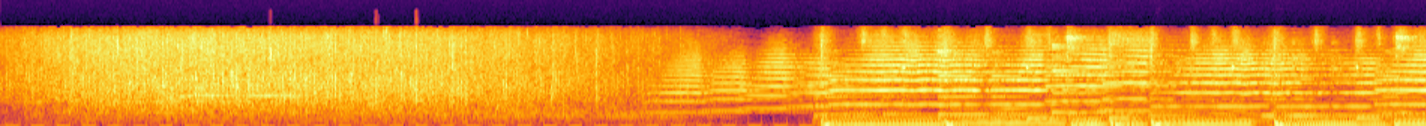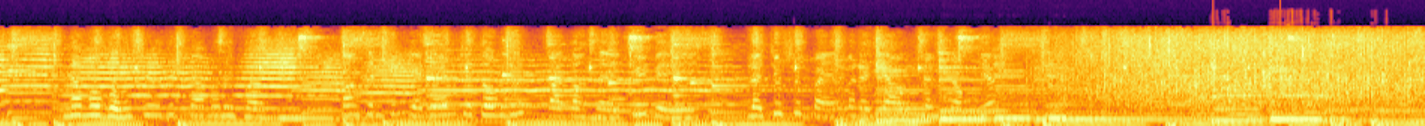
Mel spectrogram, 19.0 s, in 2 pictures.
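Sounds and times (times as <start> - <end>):
audience applause at a Vietnamese Buddhist ceremony: 0.0 - 4.7, 16.3 - 18.9
song with steady melodic music: 4.6 - 18.9
speech: 10.2 - 11.6, 12.2 - 17.0.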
